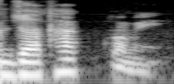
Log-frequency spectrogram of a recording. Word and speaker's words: যথাক্রমে: যথাক্রমে না যথাক্রমে? এটার উচ্চারণ হচ্ছে যথাক্রমে। এটি কিন্তু উচ্চারণ, এটি যদিও অন্তস্থ জ কিন্তু এটার উচ্চারণ হচ্ছে বর্গীয় জ এর মতো।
